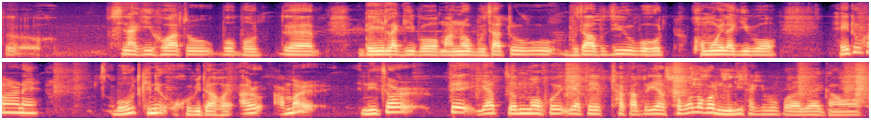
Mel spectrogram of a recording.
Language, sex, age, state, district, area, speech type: Assamese, male, 45-60, Assam, Golaghat, rural, spontaneous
